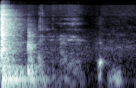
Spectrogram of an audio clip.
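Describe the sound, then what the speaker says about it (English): An indoor door swings shut with a solid thunk at the start, followed by a short fading rumble and a couple of faint knocks, all fairly close. "Close the door, please."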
